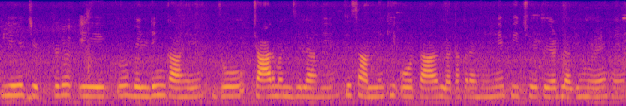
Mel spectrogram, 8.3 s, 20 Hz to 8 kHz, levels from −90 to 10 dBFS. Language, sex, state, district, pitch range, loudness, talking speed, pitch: Hindi, female, Bihar, Lakhisarai, 205-225 Hz, -19 LUFS, 165 wpm, 215 Hz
